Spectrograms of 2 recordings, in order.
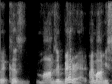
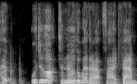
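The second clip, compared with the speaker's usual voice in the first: put-on British accent, voice-assistant style, higher pitch; 6 semitones higher than usual. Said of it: "not a British Alexa".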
